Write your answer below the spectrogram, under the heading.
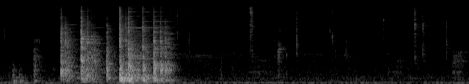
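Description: People tasting hot sauce off metal spoons. A second or so of loud slurping and lip-smacking comes about a second in, followed by scattered small clicks of spoons and mouths.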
